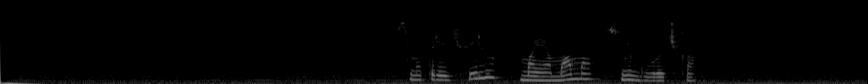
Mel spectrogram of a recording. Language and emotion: Russian, neutral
